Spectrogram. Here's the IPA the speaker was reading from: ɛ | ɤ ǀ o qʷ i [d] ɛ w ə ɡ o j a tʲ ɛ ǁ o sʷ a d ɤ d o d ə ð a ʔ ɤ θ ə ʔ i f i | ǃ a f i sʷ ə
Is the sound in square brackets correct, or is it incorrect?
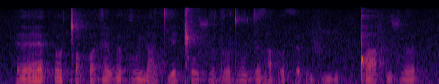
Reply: correct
